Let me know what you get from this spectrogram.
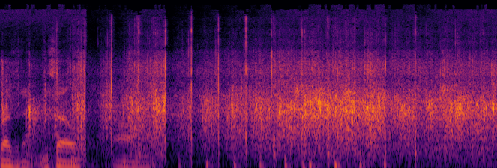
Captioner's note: audience applauding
